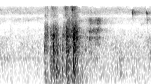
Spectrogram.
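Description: Burst of gunfire in a split-screen duos video game, a short cluster of loud shots lasting about half a second, then quieter game ambience.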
